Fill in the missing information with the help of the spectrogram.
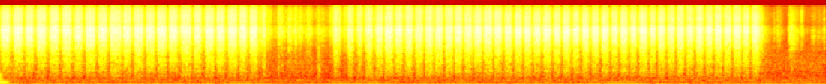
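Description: Sandpaper rubbed back and forth over a polyurethane foam block in quick, even strokes, about five a second, hand-sanding the foam to shape. The strokes pause briefly about four seconds in, then stop near the end.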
